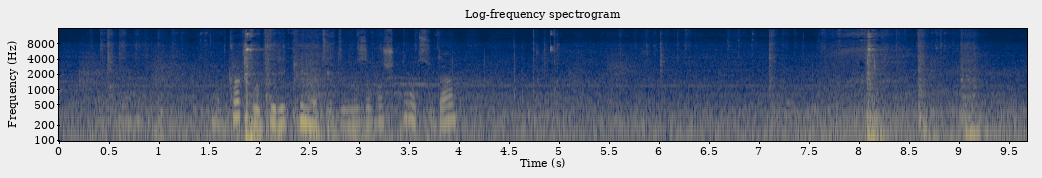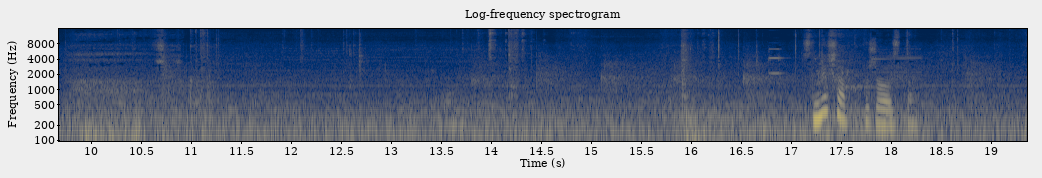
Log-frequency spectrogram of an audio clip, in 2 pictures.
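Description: Arcade machines hum and chime steadily in the background.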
